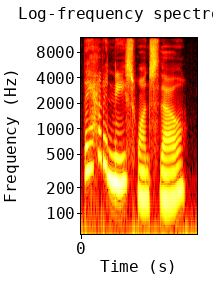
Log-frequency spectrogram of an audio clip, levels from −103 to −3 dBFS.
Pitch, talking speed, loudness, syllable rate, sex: 235 Hz, 205 wpm, -16 LUFS, 5.2 syllables/s, female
